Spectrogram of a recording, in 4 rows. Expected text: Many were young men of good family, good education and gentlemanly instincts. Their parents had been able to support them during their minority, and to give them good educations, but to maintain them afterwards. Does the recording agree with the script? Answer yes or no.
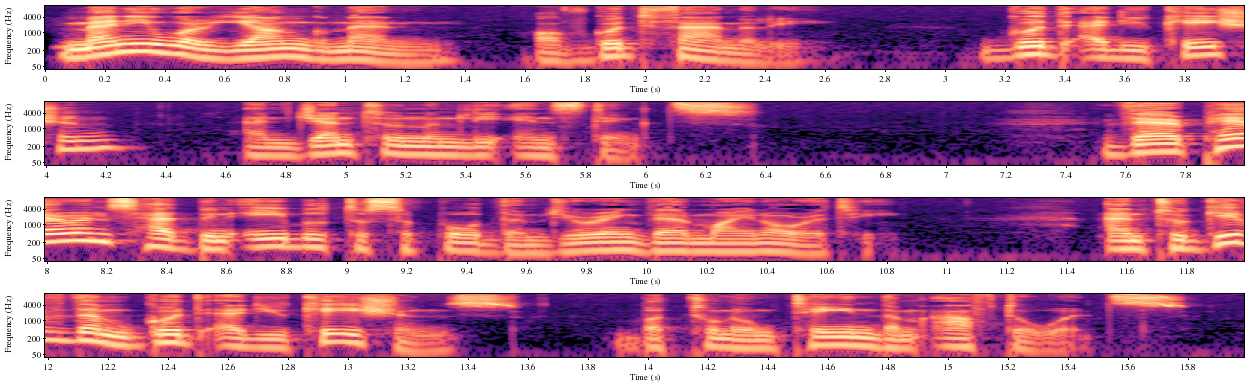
yes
